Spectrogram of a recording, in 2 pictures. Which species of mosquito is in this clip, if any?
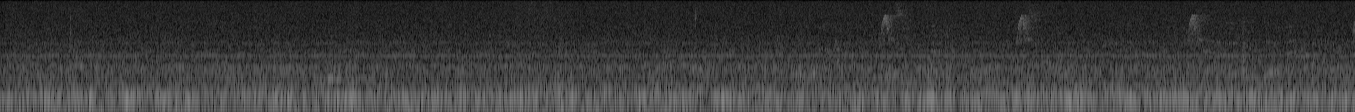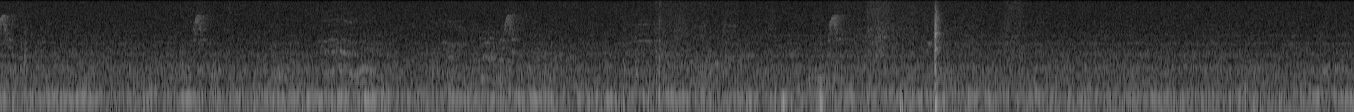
no mosquito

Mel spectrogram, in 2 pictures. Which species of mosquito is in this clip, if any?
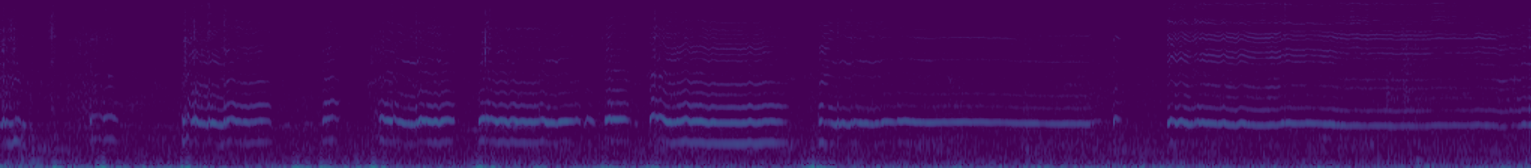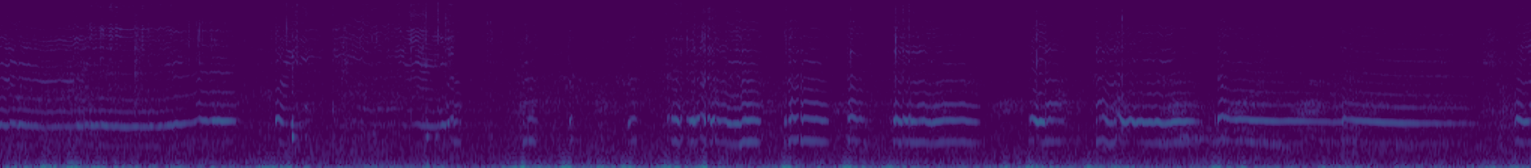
Anopheles arabiensis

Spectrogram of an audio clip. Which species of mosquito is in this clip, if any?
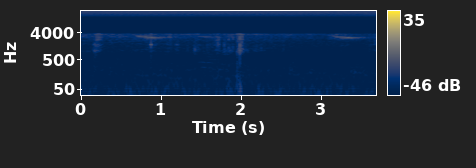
no mosquito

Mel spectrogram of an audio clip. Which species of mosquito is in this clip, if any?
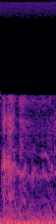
mosquito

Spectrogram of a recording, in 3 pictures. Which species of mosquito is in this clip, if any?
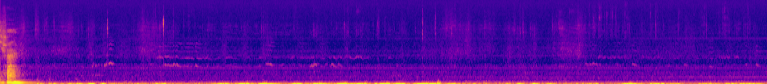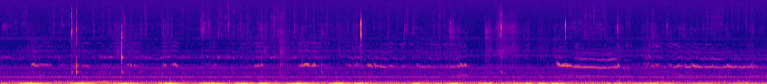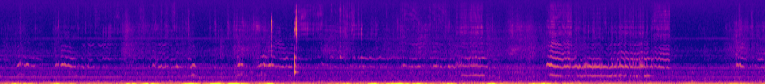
Anopheles maculipalpis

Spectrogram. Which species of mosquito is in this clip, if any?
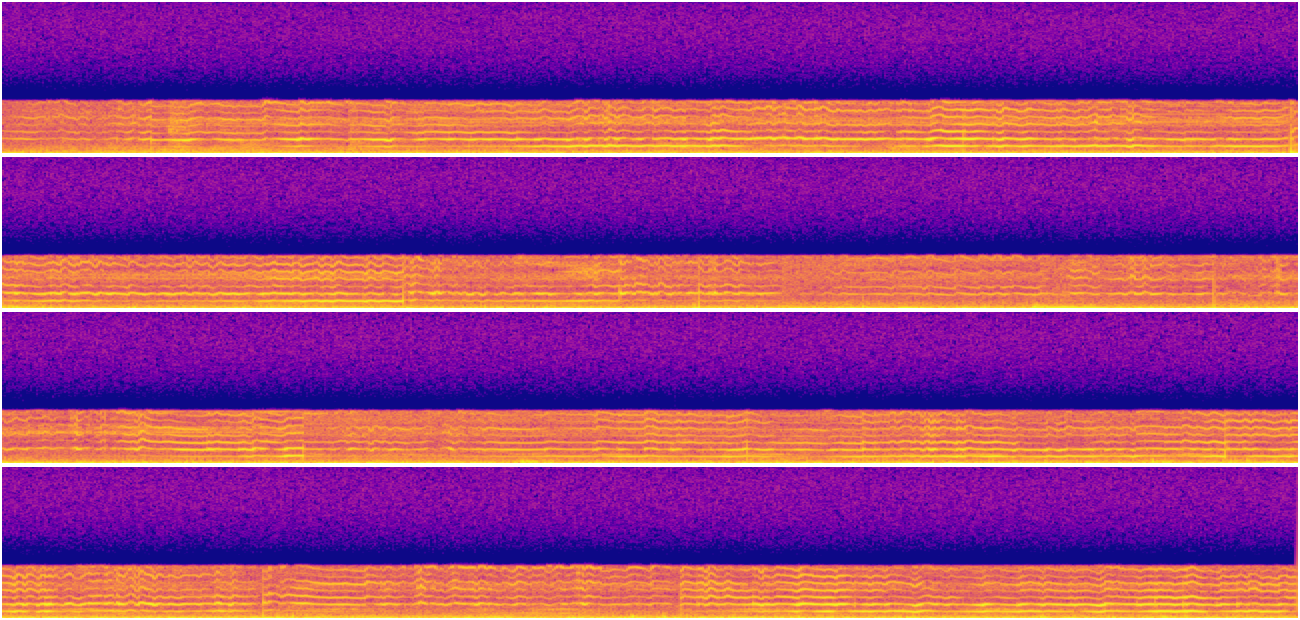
Anopheles maculatus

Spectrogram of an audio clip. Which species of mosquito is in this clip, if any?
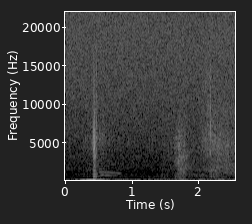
Anopheles squamosus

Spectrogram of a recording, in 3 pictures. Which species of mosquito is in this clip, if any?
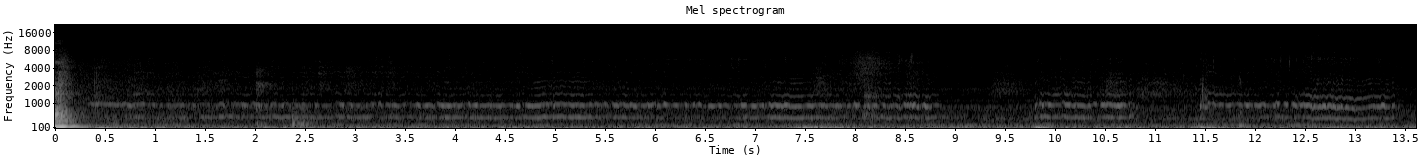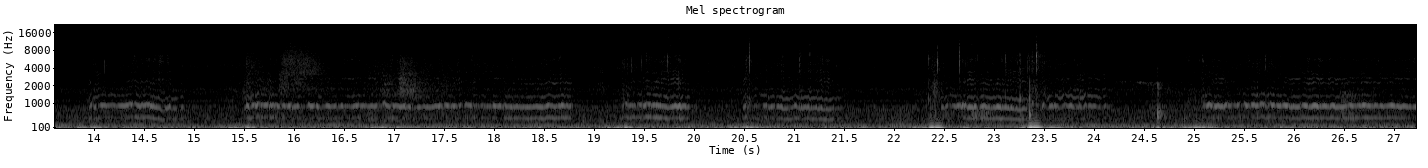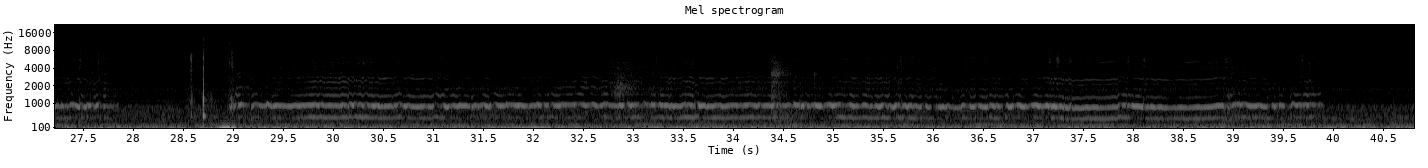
Anopheles arabiensis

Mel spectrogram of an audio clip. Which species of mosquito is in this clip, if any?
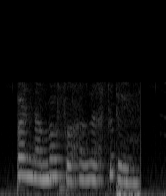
no mosquito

